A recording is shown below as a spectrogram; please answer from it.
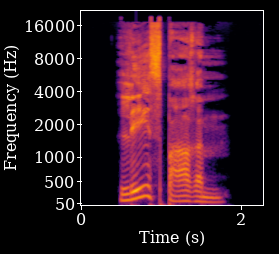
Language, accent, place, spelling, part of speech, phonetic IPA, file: German, Germany, Berlin, lesbarem, adjective, [ˈleːsˌbaːʁəm], De-lesbarem.ogg
- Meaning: strong dative masculine/neuter singular of lesbar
